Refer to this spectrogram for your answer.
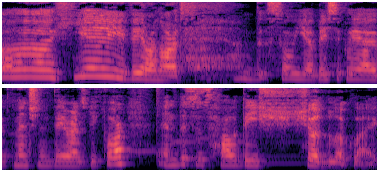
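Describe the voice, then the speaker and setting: A woman with a non-native accent, very wide pitch swings, big swings in loudness, a fairly slow pace, and noticeable background noise. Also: medium pitch for a woman. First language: not English. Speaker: artist sharing sketchbook. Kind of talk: casual voice-over narration. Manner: unscripted, hesitant.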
